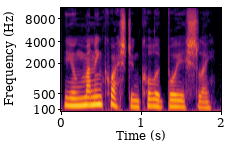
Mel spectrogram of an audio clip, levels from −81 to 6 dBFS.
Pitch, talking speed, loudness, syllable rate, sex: 170 Hz, 210 wpm, -15 LUFS, 5.7 syllables/s, female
